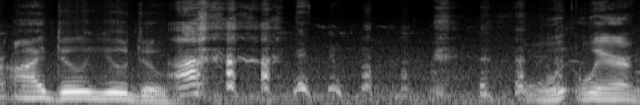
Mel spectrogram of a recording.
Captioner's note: laughing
